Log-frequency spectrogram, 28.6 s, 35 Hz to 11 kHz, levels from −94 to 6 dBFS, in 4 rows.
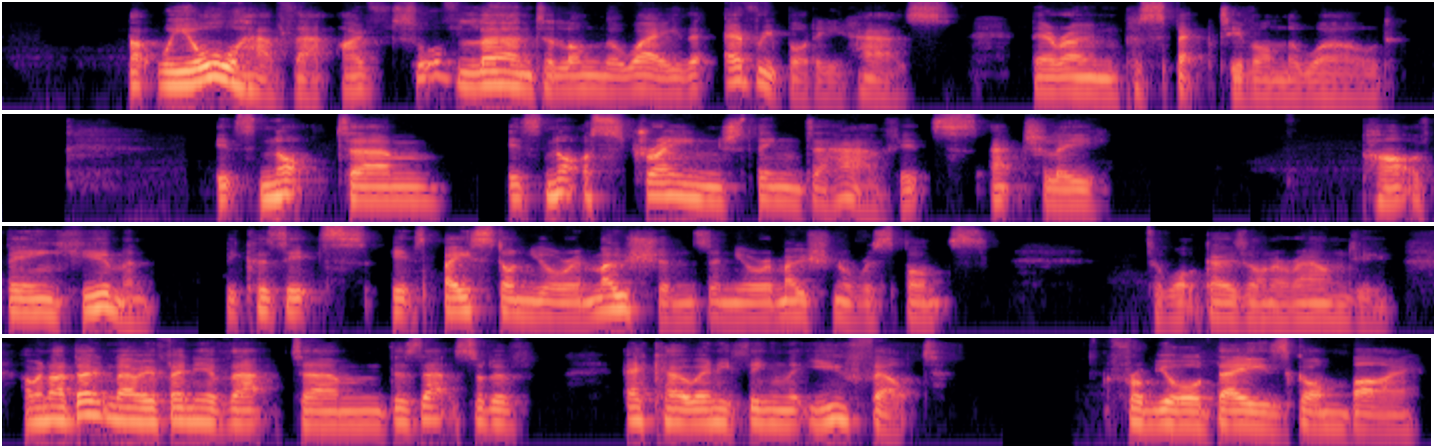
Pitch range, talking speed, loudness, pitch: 100-130 Hz, 165 wpm, -22 LUFS, 115 Hz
